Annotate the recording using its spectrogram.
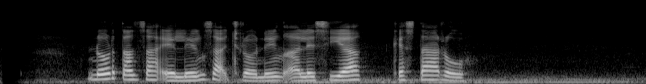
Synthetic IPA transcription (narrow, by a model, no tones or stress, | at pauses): nʊrt̪ansahʔelɪŋsa̰ʔd̥ʒ̥ɾonɪŋa̰lesiakɛst̪aɾo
